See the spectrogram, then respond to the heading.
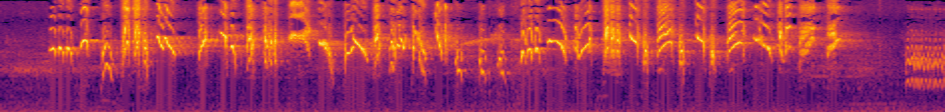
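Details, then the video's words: Female Oriental magpie-robin, a decoy bird, singing to excite males with a double-voiced song: a long, dense flow of rapid varied whistles, trills and chips, hardly pausing for about eight seconds. "Choè than mái mồi hót giọng kép kích trống cực phê"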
